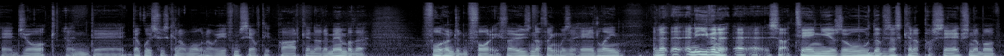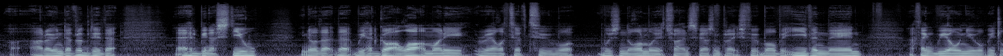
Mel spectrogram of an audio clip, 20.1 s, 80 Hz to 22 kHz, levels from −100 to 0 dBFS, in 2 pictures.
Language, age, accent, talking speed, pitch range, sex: English, 40-59, British, 245 wpm, 100-115 Hz, male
